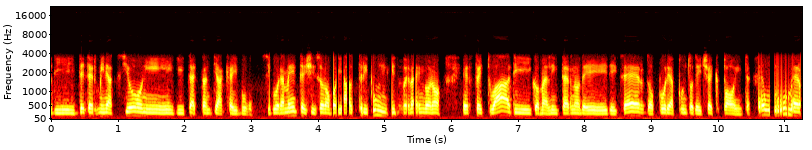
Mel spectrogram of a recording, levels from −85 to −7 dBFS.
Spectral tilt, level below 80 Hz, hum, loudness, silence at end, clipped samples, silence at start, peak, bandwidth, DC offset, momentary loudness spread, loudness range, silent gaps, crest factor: -8.5 dB/octave; -62 dBFS; none; -16 LUFS; 0 s; under 0.1%; 0 s; 0 dBFS; 4 kHz; under 0.1%; 6 LU; 2 LU; none; 14 dB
